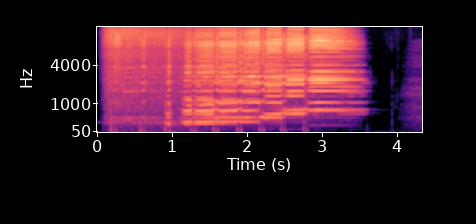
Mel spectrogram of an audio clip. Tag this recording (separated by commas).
Musical instrument, Music, Harmonica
